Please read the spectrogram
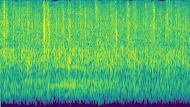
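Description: An audience claps steadily as two people come up to join the speaker, a dense, even patter of many hands that holds a constant loudness throughout with no break or voices standing out.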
